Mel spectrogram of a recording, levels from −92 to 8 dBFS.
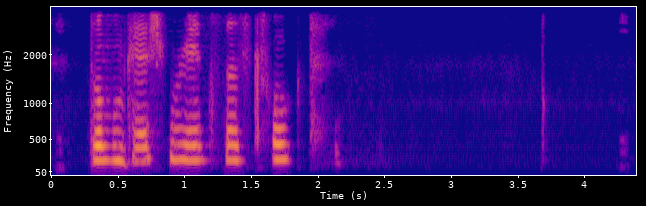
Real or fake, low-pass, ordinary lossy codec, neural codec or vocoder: fake; 3.6 kHz; AAC, 32 kbps; codec, 24 kHz, 0.9 kbps, WavTokenizer, medium music audio release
